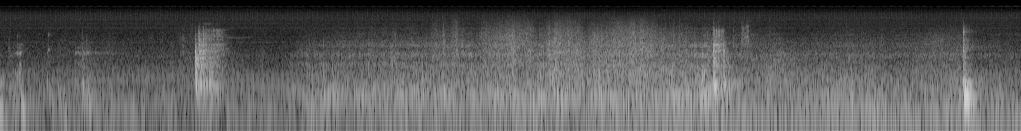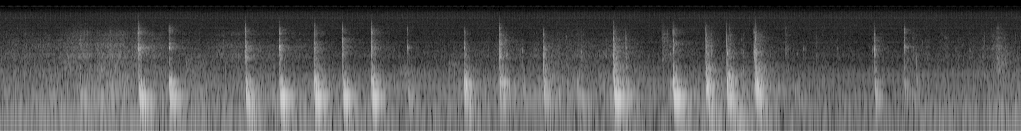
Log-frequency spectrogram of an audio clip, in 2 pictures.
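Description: Eating at a table with forks and ceramic bowls: a knock about two seconds in, a few seconds of hissy noise, then a run of quick, irregular clicks and taps of forks against the bowls, over a steady electrical hum.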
